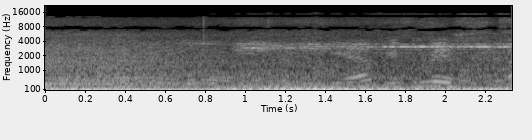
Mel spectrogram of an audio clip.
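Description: Steady low rumble of street traffic, with faint voices behind it. A thin high tone comes in about halfway through.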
